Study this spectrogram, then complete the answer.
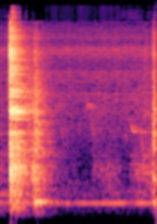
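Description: A few sharp metallic clinks and scrapes ring out close by, a brief clatter of crispy fried snake gourd chilli chips knocking against a metal pan.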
